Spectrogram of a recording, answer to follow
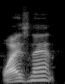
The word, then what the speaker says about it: Whisenant: How's it pronounced? Whisenant? Whisenant?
